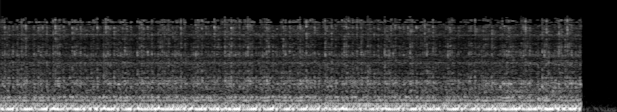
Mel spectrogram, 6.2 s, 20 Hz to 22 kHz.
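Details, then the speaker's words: 1963 Austin-Healey Sprite 1098 after swapping the Weber for SU carbs, ignition timing turned back to cure popping, idle adjusted: strong even low rumble, steady beat, no misses, then clean shut-off. Normal running; SU leaks fuel, probably needs gasket kit. "I went ahead and even adjusted the idle and it was so simple and it just idled right down right now it's running really really good"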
